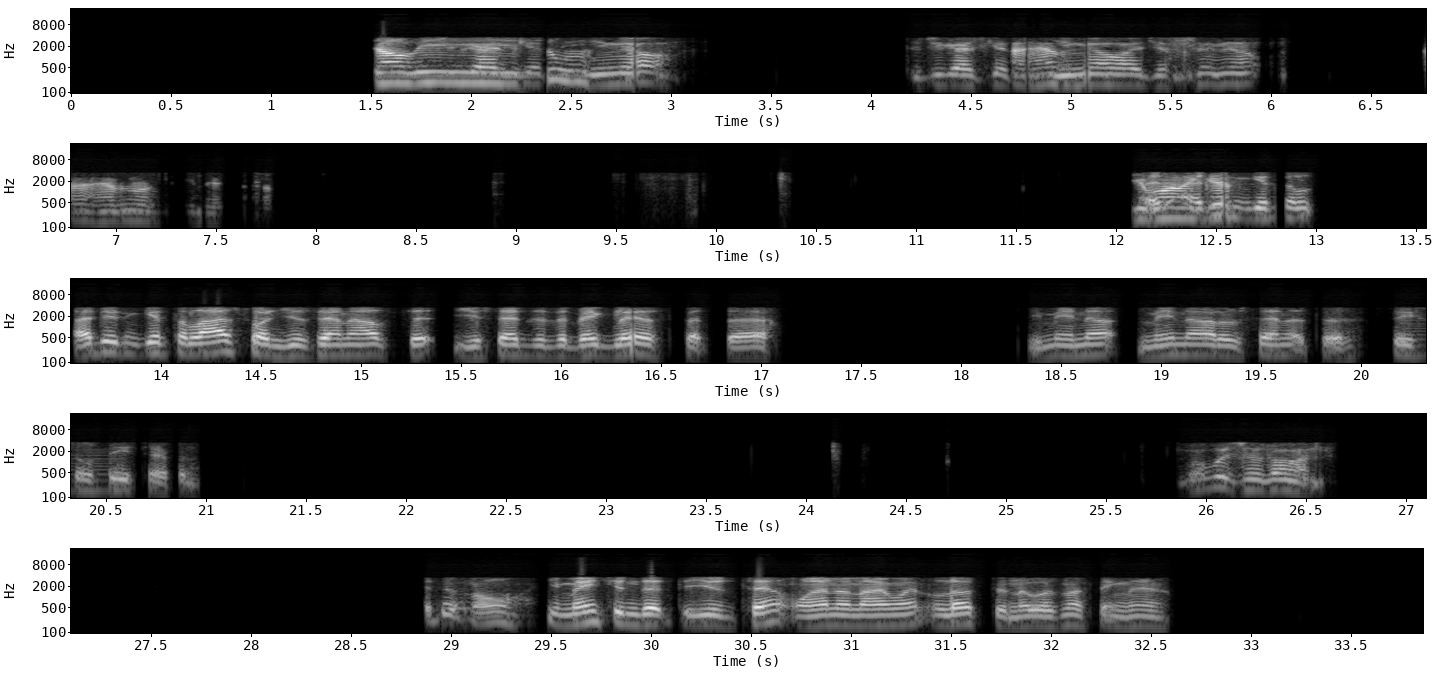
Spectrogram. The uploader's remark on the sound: Conference Call LIVE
